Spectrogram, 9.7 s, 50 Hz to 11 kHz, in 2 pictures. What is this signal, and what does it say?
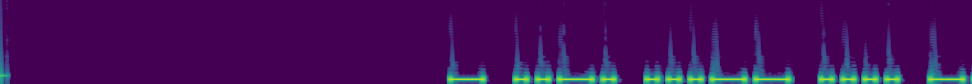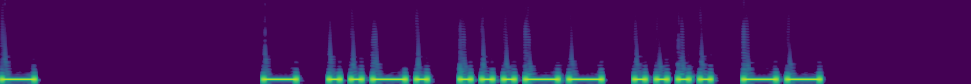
Morse code, heard as a keyed tone, about 22 wpm, 700 Hz. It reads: TF3HM TF3HM
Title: DXCC-100 Call Signs - 5 Characters - Repeated 2x - 22wpm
